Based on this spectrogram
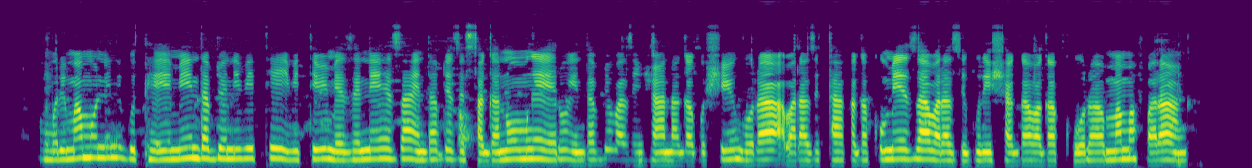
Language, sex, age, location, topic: Kinyarwanda, female, 36-49, Musanze, agriculture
